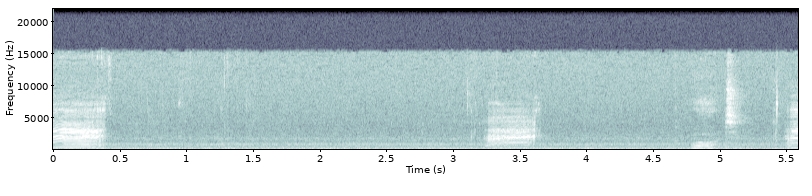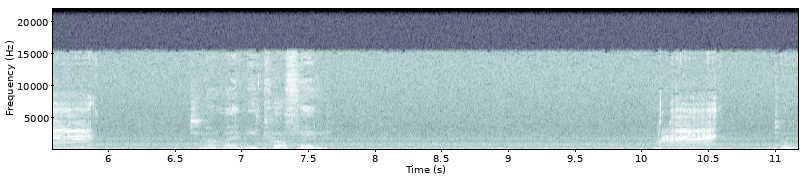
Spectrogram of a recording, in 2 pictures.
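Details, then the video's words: JJ, a shy pet cat, protesting indoors as its owner coughs: several short harmonic meows spaced a few seconds apart, one with a rising-then-falling slur near the middle, amid the owner's talking. "JJ the talking cat protests at owner coughing"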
